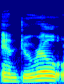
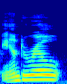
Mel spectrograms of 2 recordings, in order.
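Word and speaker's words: Andúril: Do you pronounce it Anduril or Anduril or... – In the movie, they say Anduril. – Okay. – But it feels like, with the emphasis, it should be Anduril, but...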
